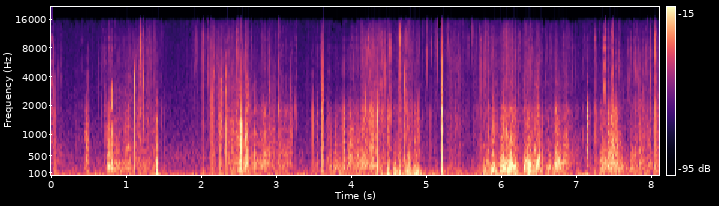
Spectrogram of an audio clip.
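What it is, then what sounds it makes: Silicone ear microphone being scraped with an earpick. A gloved hand scratches and probes inside the canal of a soft, translucent, hand-sized silicone ear model (a binaural mic cover, hollow at the canal) with a thin metal earpick. The result is close, dry crackling and rustling scrapes, with sharp clicks and brief clusters of scratching.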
